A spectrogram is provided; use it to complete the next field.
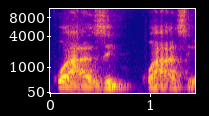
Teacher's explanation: Observe quando eu digo quase, quase, eu arredondo os lábios. Então, esse K de quase, quá, esse QU representa o fonema K, a oclusiva.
